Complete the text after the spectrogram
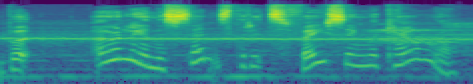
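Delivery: spooked narrator, voice tightening; rising dread. Acted. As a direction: let the fear creep up as you describe it. Describing the figure on video.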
